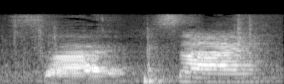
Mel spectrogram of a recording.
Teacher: very very high in level and high in level doesn't drop doesn't rise it's flat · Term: first tone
